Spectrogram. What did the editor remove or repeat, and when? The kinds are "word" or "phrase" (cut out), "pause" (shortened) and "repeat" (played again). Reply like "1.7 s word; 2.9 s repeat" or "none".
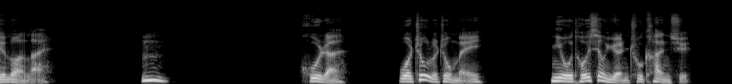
none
